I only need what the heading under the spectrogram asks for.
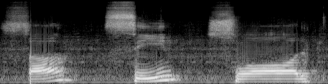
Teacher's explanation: سا کو جو ہے ہم نے وہ نرمی کے ساتھ پڑھنا ہے، سین کو ہم نے سختی کے اور سیٹی کے ساتھ پڑھنا ہے، اور صاد کو ہم نے موٹا کر کے پڑھنا ہے، اور سین اور صاد کو ہم نے 4 الف کے برابر لمبا بھی کر کے پڑھنا ہے۔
